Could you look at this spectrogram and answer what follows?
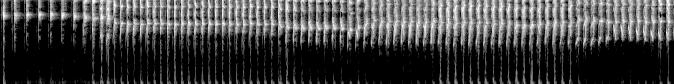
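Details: Lovebird in full ngekek, a long chattering display used to call a rival. A few sharp ticking notes open, then a dense, rapid, regular stream of rasping pulses continues to the end.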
